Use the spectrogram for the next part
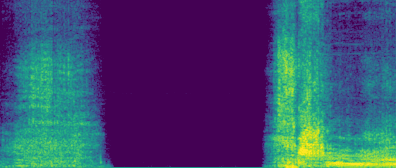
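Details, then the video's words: Mountain lion giving a harsh, breathy hiss, a pause, then a louder, rasping snarl that continues to the end. "Mountain lion sounds"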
